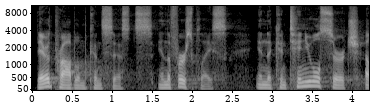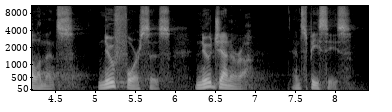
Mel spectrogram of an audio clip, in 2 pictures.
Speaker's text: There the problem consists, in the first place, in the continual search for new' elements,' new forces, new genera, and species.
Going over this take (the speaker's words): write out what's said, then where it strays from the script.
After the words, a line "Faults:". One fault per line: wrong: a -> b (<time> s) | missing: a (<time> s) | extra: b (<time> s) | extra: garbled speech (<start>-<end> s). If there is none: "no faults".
There problem consists, in the first place, in the continual search' elements,' new forces, new genera, and species.
Faults:
missing: the (0.2 s)
missing: for new (4.1 s)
